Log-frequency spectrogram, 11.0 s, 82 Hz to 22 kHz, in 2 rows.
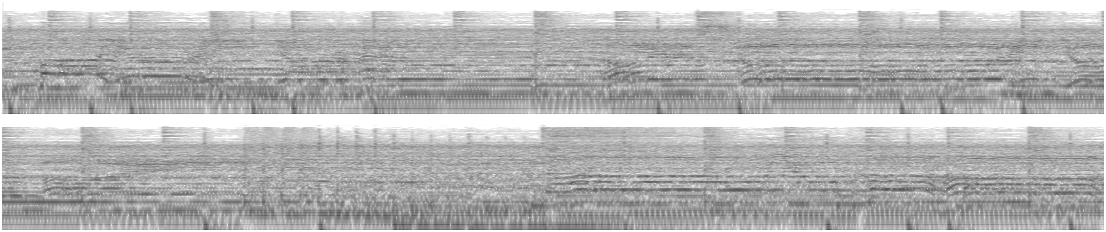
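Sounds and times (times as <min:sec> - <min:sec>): dense held metal chords: 0:06.9 - 0:10.0
pitch-gliding lines: 0:07.0 - 0:09.6.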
